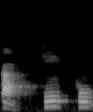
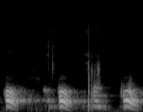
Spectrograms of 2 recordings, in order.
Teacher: maka pangkal lidah atau lidah belakang kita kemudian terangkat menjadi ku ku ku ku. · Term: huruf qof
